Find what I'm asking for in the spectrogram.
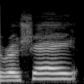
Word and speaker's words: Roche: We've got Sebastian Roche, or I'm going to say Roche, R-O-C-H-E, with the little accent on the E, a Scottish-French actor.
